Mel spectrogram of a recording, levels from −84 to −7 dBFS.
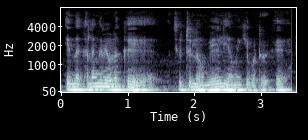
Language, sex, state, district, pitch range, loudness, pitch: Tamil, male, Tamil Nadu, Kanyakumari, 95-105 Hz, -13 LUFS, 100 Hz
